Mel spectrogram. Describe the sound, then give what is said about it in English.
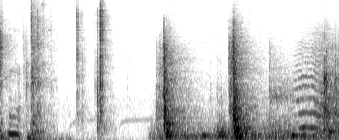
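A few sharp mechanical clicks and a clunk as a door latch is worked and the door swings open, followed by a brief hush and then a person talking. “the door! Are you just going to stand there, or...”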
